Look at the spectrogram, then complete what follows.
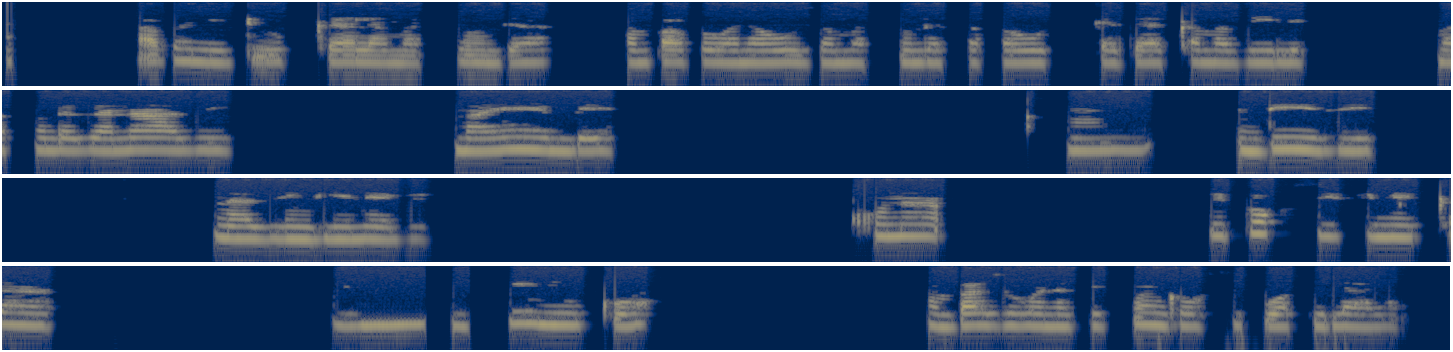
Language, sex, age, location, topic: Swahili, female, 18-24, Wajir, finance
